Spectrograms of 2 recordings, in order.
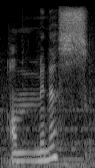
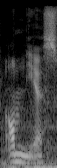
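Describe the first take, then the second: First: A vowel is heard between the m and n. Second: The m runs straight into the n.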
